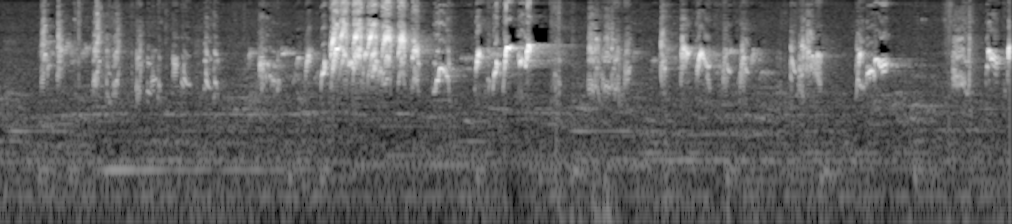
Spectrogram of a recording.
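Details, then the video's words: Red-whiskered bulbul giving a classic "ché" style song: scattered chips, then a burst of harsh noisy chatter, followed by clearer warbled whistles and sharp ticks spaced across the recording. "Chào mào hót ché kinh điển"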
